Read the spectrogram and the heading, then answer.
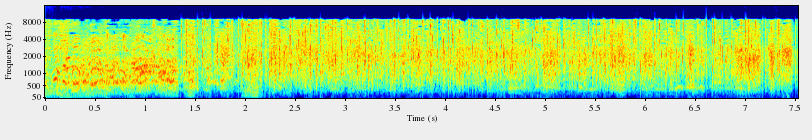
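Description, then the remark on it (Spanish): A jury at a trial bursts into steady applause, dense clapping that stays loud throughout, with a bit of laughter mixed in near the start. “El jurado aplaudiendo.”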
